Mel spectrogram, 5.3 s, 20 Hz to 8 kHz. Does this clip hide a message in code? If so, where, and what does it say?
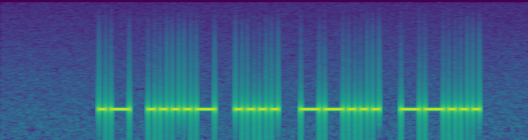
Yes: Morse code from 0.9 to 4.8 s, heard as a keyed tone, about 20 wpm, 550 Hz. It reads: A4H77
